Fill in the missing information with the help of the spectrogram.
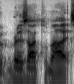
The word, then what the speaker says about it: ressentiment: pardon my semi-French pronunciation, but ressentiment. – Yeah. – Please pronounce that correctly and tell me what you mean by it. – Oh, I'm not a perfect French speaker either, but no, ressentiment.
